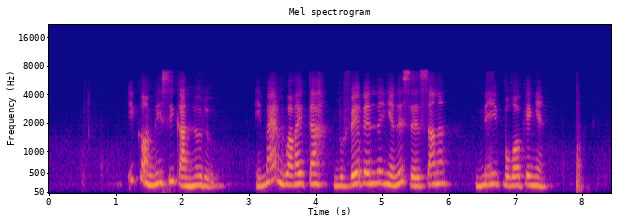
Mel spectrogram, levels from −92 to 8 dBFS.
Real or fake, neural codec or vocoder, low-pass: fake; codec, 16 kHz, 0.7 kbps, FocalCodec; 7.2 kHz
